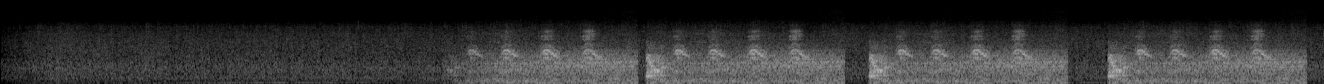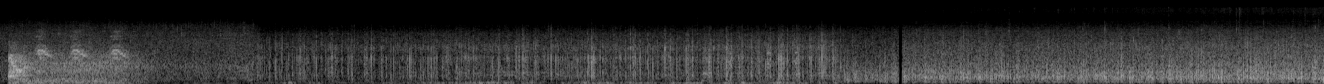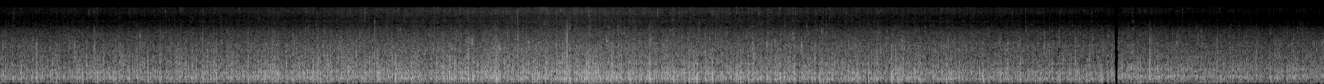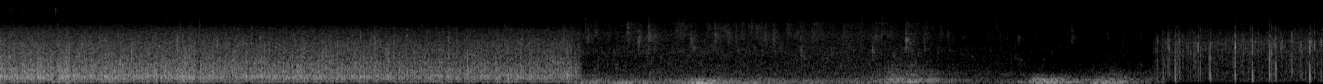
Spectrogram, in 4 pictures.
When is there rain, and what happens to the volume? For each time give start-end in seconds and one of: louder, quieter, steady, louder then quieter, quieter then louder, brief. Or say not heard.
0.0-52.9 louder then quieter.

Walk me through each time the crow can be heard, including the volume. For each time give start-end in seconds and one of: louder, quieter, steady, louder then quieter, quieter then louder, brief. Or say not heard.
4.5-14.8 steady.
